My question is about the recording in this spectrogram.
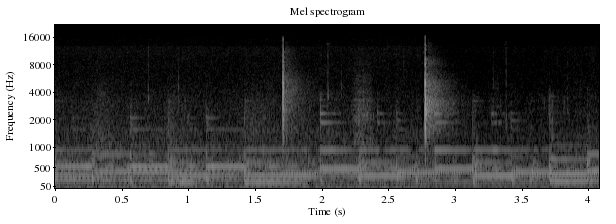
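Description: Two sharp clicks about a second apart as a 9-volt battery snap clip is pressed onto the battery's terminals, over background music.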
